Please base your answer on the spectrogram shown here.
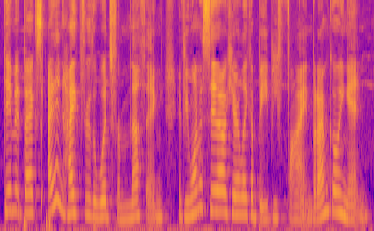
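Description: A woman's voice: medium pitch, expressive, fairly quick, vocal fry, a little mellow. Woman doing pushy stubborn teen girl Zoe. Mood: insistent. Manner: pushy, impatient. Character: bold teenage girl Zoe, stubborn and teasing.

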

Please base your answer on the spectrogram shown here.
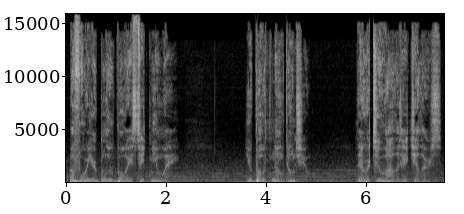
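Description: Very gravelly, bitter fallen lawman played by a man. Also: fairly low pitch, lively intonation, a little slow, pauses often, heavily acted. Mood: taunting. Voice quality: gravelly, whispery. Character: scarred, bitter, menacing former district attorney turned killer. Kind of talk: radio noir audio drama acting. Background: music.

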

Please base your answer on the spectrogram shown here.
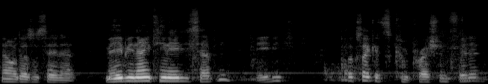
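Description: A man's voice: a little high, moderate pace, warm tone. Swearing man narrating a sink repair. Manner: swears freely, rambling, chuckling to himself. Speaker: handyman fixing a sink. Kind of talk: casual how-to video with running commentary. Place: small basement room with a sink and cabinets. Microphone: fixed camera a few feet away.

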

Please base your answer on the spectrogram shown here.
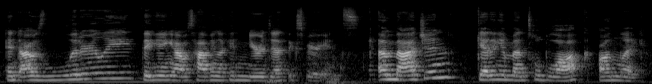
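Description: A woman's voice: mid-range voice, expressive, moderate pace, bright, forceful tone, roomy sound. A young woman vlogging to camera from her bedroom, talking casually with many "like" fillers, a little nasal from a cold. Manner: chatty, lots of "like" fillers. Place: bedroom, indoors.

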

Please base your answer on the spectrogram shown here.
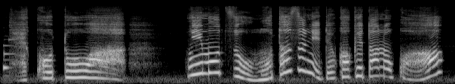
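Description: A woman voicing a small childlike fairy companion in an anime game, curious and blunt, with a squeaky voice. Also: very animated, measured pace, pushed and bright, exaggerated voice. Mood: puzzled. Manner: exclamatory, blunt and inquisitive. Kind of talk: Japanese anime game voice acting.

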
